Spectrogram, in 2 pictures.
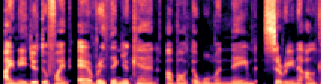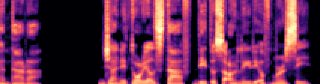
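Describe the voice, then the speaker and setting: Cold corporate boss read by a woman, curt and demanding, lowish voice, dry audio-story sound. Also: moderate pace, mellow, no room sound, lightly acted. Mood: curt, commanding. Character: cold, commanding young male corporate executive.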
